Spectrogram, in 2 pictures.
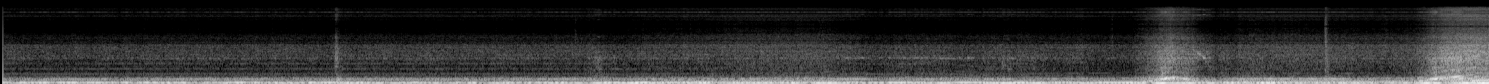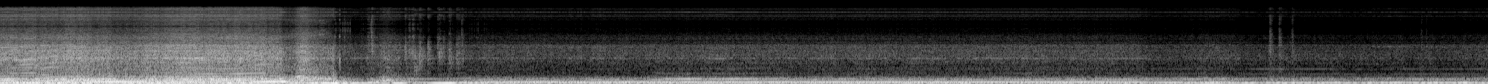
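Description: Drag car's engine heard from inside the cabin, idling, with a short rev about twelve seconds in. It is then held at high revs for about four seconds, its pitch rising and falling, before dropping back to a steady idle.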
